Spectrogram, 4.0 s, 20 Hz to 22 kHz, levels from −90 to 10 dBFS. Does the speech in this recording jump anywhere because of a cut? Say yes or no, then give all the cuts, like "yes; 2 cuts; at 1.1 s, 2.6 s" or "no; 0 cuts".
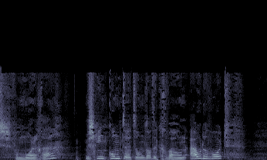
yes; 1 cut; at 1.2 s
